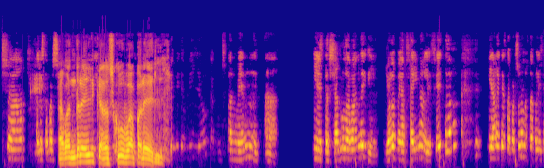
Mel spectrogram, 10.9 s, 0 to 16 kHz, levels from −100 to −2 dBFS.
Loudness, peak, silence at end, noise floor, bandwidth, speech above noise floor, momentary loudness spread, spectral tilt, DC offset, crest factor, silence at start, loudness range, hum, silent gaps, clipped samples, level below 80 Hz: -15 LUFS; 0 dBFS; 0.05 s; -50 dBFS; 7.8 kHz; 35 dB; 17 LU; -5.5 dB/octave; under 0.1%; 16 dB; 0.05 s; 10 LU; none; 5.58-6.25 s, 7.58-7.66 s, 9.66-9.74 s; under 0.1%; -58 dBFS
